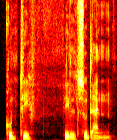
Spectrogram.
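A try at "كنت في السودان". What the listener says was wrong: The helping vowel isn't as strong as that. It's not as strong as that.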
